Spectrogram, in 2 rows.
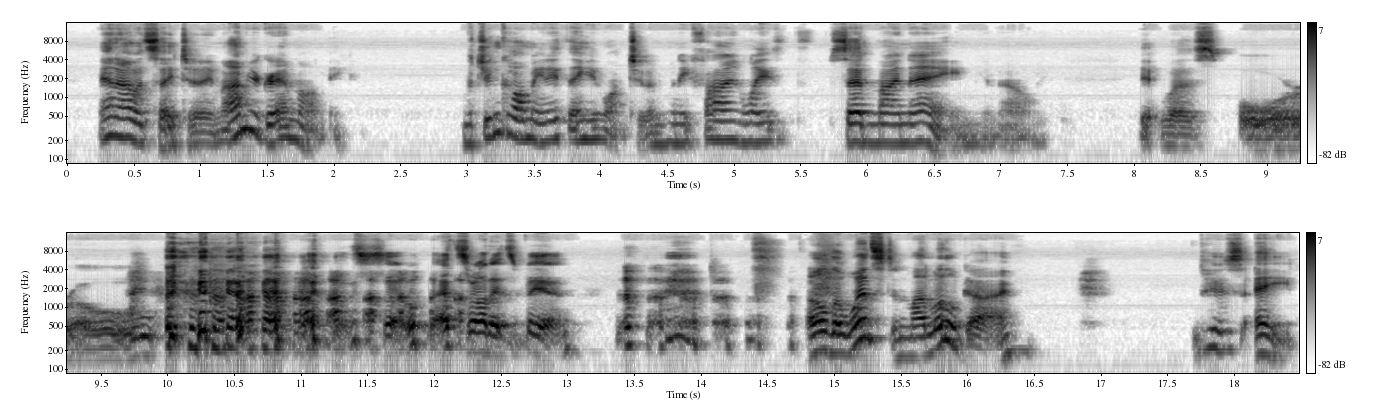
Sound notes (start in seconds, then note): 9.8 laughter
